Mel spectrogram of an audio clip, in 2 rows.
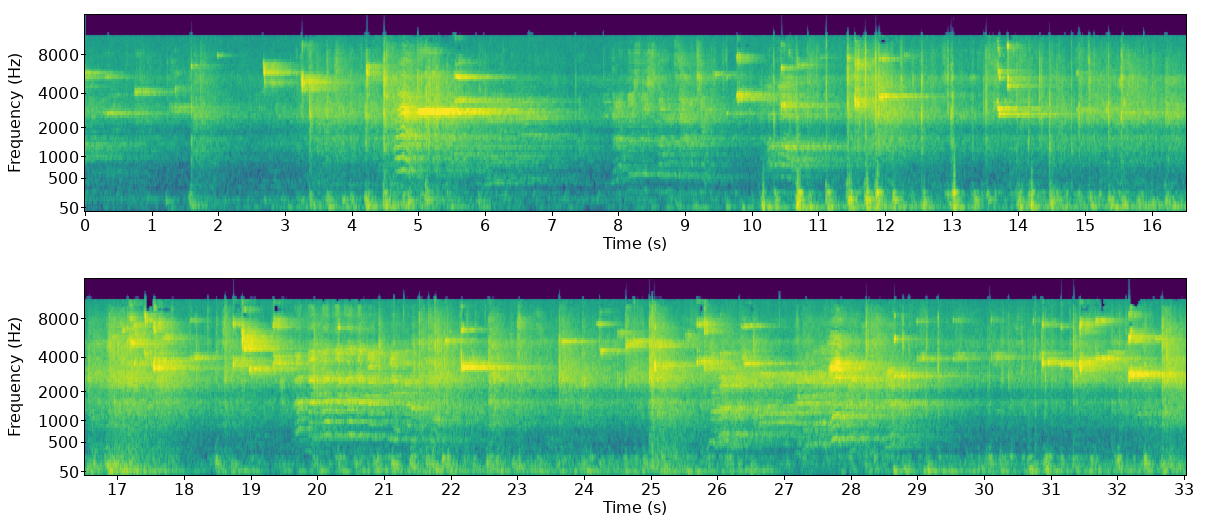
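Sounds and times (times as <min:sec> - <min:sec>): shoes squeaking on floor: 0:00.0 - 0:06.4, 0:09.2 - 0:27.0, 0:27.8 - 0:33.0
ball kicked and bouncing: 0:01.2 - 0:02.0, 0:03.2 - 0:05.2, 0:10.1 - 0:25.8, 0:28.2 - 0:33.0.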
